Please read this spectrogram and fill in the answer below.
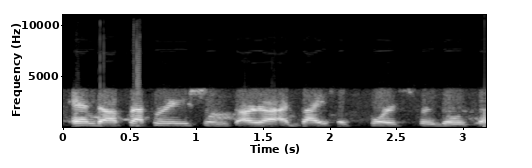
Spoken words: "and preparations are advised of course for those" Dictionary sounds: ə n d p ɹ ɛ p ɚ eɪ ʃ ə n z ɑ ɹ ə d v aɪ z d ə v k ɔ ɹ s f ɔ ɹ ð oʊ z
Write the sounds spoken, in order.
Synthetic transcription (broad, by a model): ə n d p ɹ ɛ p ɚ eɪ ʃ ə n s ɑ ɹ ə d v aɪ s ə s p ɔ ɹ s f ɔ ɹ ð oʊ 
